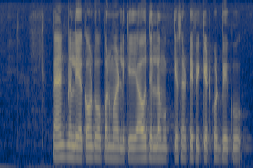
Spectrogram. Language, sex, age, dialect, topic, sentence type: Kannada, male, 18-24, Coastal/Dakshin, banking, question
